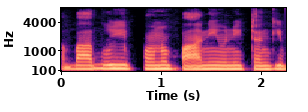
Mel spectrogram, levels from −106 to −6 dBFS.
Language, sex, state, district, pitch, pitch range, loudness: Bhojpuri, male, Uttar Pradesh, Gorakhpur, 160 Hz, 160-165 Hz, -18 LUFS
